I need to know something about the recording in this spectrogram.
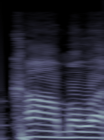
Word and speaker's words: Kamala: That's enough to swing the election to Donald Trump or Kamala Harris. Kamala. Still folks mispronouncing a presidential candidate's name to this day.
